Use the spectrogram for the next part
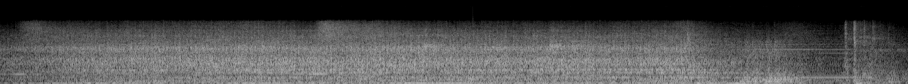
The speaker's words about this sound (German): Auf der Maasvlakte im westlichsten Zipfel des Rotterdamer Hafens trifft ein Lastwagen zur Zollkontrolle ein. Seine Ladung, ein Schiffscontainer, muss untersucht werden.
